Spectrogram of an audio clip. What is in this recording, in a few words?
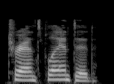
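"transplanted", British English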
